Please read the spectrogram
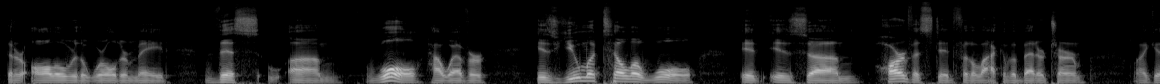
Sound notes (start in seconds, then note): none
